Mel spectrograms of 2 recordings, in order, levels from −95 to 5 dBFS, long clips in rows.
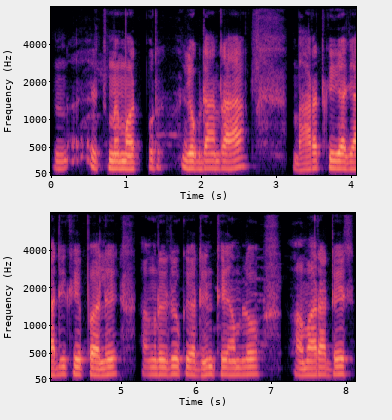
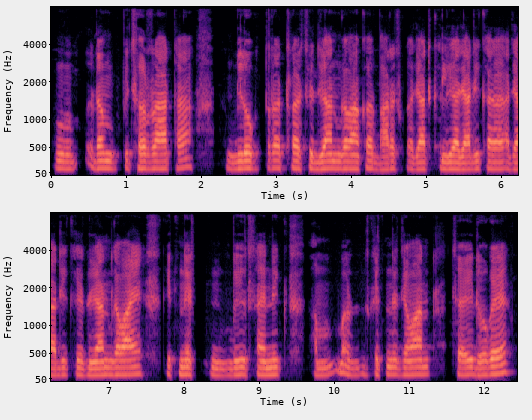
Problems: none marked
